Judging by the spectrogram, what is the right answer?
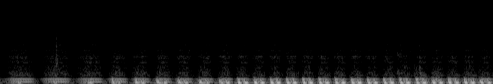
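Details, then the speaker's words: Swart AST Pro tube guitar amp (new tubes except one old Sylvania): low thumpy pops pulsing about three times a second with silent gaps, tremolo-like; suspected power tubes, most likely a bias setup issue. "kind of thumpy. Could be the power tubes."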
